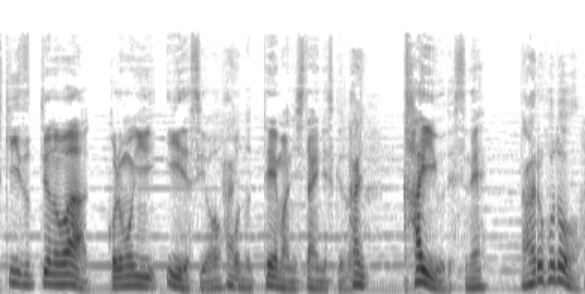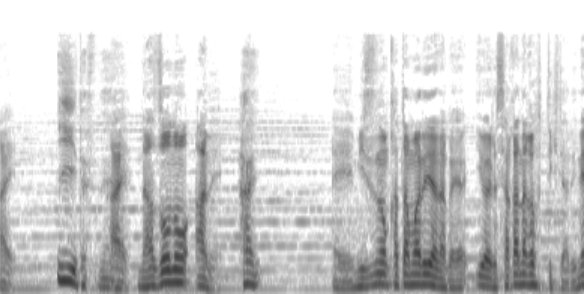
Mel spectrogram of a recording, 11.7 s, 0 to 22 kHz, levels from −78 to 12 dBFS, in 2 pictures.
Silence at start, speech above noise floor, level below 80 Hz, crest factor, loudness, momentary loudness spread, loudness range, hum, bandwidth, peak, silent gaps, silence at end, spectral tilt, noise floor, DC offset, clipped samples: 0 s; 26 dB; -44 dBFS; 18 dB; -18 LUFS; 13 LU; 2 LU; none; 13.5 kHz; 0 dBFS; none; 0 s; -6.5 dB/octave; -44 dBFS; under 0.1%; under 0.1%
